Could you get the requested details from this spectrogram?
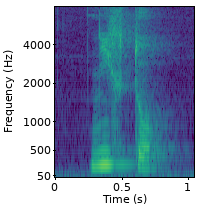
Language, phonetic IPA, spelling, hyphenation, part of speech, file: Ukrainian, [nʲixˈtɔ], ніхто, ні‧хто, pronoun, Uk-ніхто.ogg
- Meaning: 1. nobody, no one 2. anybody, anyone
